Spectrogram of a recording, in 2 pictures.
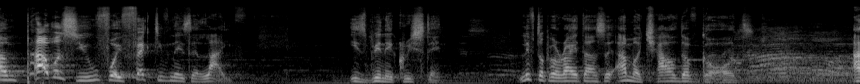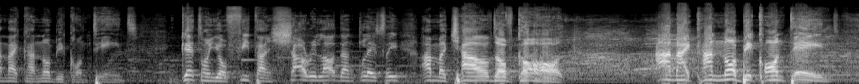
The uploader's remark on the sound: on Day 1 of the Evolve Conference at KingsWord Dallas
